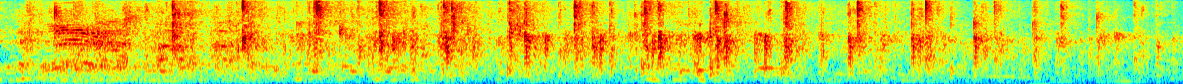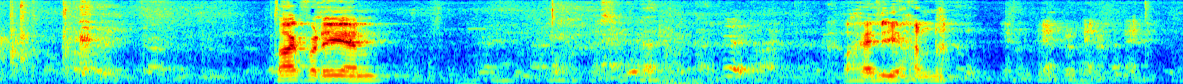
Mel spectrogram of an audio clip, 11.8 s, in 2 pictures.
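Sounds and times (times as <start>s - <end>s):
audience clapping: 0.0s - 6.6s
laughter: 0.0s - 6.9s, 8.2s - 11.8s
speech: 7.3s - 8.0s, 10.2s - 10.7s.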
